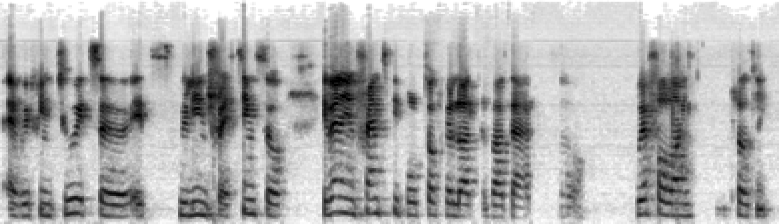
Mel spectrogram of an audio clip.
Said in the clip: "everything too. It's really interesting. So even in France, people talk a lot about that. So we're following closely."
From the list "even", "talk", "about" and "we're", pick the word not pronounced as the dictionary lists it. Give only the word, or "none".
none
